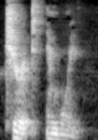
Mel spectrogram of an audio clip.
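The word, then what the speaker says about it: Chirrut Îmwe: Chirrut Imwe. – He's, for those that want to know the correct way to say it.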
